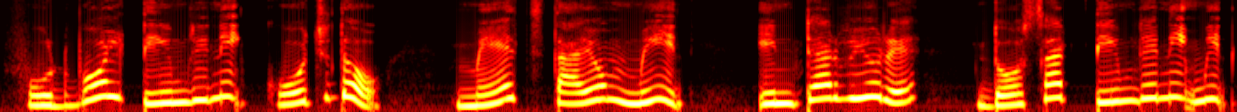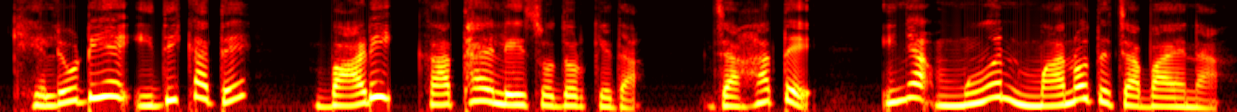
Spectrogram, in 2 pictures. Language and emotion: Santali, disgusted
